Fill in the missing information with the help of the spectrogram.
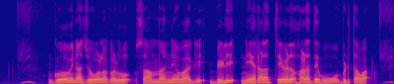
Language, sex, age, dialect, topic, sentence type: Kannada, male, 18-24, Central, agriculture, statement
